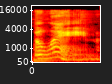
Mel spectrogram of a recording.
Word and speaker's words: Elaine: or any class and elaine rhymes with pain the unteachables have been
